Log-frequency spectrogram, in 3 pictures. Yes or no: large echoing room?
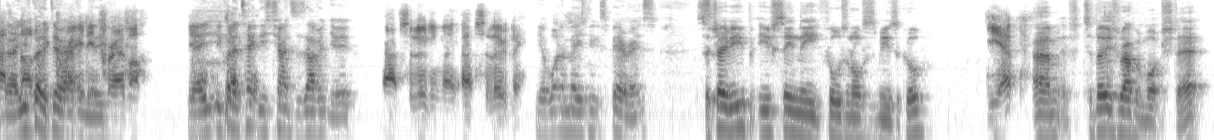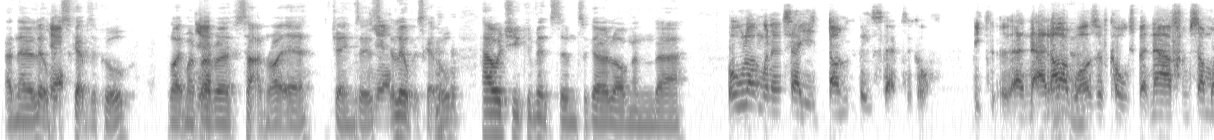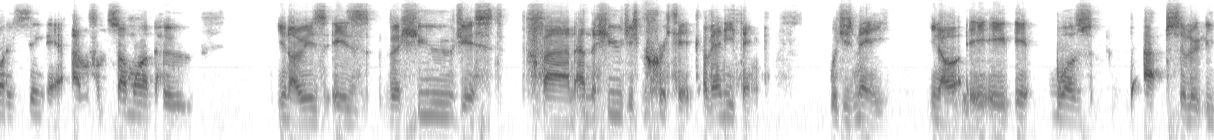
no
